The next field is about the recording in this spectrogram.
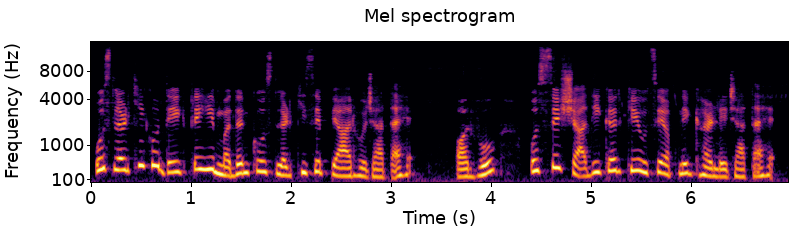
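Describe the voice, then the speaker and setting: A woman's voice: mid-range voice, sing-song, moderate pace, darkish tone. A woman narrator reading a scripted children's story.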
